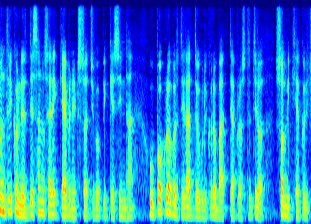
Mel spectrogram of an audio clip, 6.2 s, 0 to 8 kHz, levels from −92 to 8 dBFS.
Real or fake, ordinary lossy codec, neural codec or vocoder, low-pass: fake; none; codec, 16 kHz, 0.3 kbps, FocalCodec; 7.2 kHz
